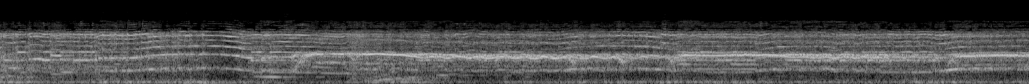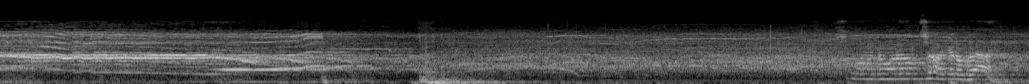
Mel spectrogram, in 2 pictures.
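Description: Live rock concert recording: a distorted electric guitar lead with string bends and wide vibrato trading phrases back and forth with a male lead singer's voice. It drops to a quieter passage about 14 seconds in, with a single low thump, and the voice returns near the end.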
